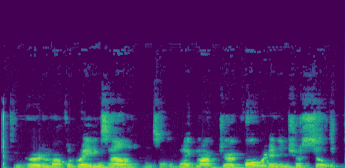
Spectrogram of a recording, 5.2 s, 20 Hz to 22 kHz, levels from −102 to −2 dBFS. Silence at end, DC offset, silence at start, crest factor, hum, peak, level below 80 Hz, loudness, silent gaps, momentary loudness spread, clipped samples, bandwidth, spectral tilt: 0.15 s; under 0.1%; 0.05 s; 16 dB; none; -2 dBFS; -58 dBFS; -18 LUFS; none; 13 LU; under 0.1%; 9.2 kHz; -5.5 dB/octave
